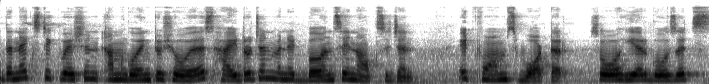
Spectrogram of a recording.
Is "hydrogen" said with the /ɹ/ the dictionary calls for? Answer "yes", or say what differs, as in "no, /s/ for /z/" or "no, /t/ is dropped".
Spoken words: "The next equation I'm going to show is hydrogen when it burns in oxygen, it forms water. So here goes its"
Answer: yes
